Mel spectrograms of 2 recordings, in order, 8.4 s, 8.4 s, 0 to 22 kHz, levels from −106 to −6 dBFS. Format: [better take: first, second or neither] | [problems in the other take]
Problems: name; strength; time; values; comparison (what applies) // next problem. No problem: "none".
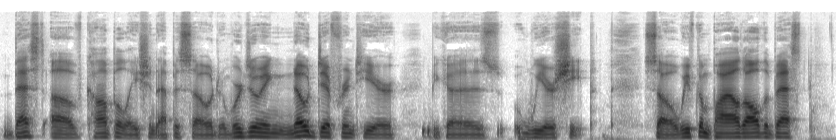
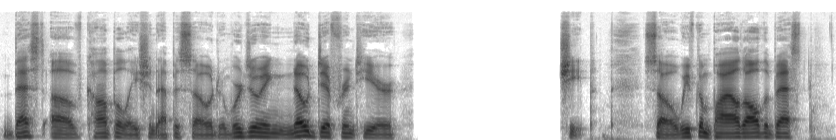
first | audio cutting out; at 4 s for 1.5 s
